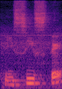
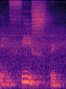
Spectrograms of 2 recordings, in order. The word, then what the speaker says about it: hiciste: En la segunda persona, en el tratamiento informal, hiciste o hiciste, ¿no?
